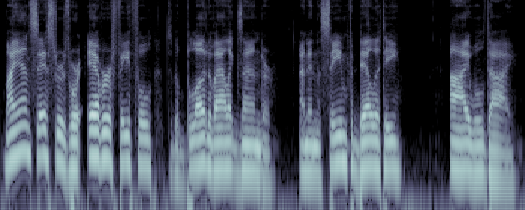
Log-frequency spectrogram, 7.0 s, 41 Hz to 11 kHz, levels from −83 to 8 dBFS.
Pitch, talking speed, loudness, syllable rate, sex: 125 Hz, 155 wpm, -17 LUFS, 5.1 syllables/s, male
